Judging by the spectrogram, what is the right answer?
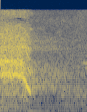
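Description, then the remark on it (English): A female video game character is hit by the player's car: a loud, brief cry that drops sharply in pitch within a fraction of a second, then fades into low background noise. “I just hit her with my car.”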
